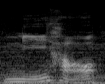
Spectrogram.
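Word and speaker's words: 你好: would pronounce them as Niihau and the first second the first third tone will sound like a second tone quite you see the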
